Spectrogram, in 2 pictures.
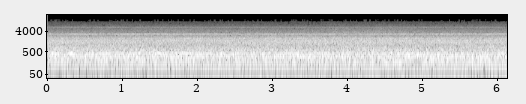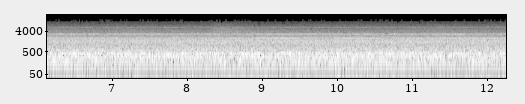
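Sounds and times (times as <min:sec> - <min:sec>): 
industrial machinery in a sewage reclamation plant pump room: 0:00.0 - 0:12.2.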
